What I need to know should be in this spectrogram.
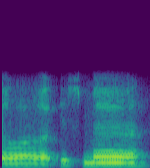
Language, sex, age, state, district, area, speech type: Urdu, male, 30-45, Delhi, New Delhi, urban, conversation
